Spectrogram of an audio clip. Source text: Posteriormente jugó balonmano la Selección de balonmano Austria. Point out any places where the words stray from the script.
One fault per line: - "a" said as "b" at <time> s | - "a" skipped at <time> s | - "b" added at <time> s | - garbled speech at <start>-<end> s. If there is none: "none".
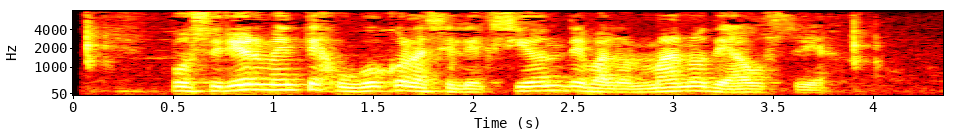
- "balonmano" said as "con" at 1.6 s
- "de" added at 3.2 s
